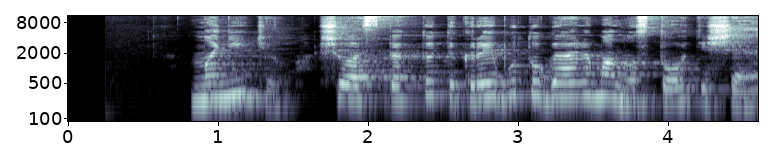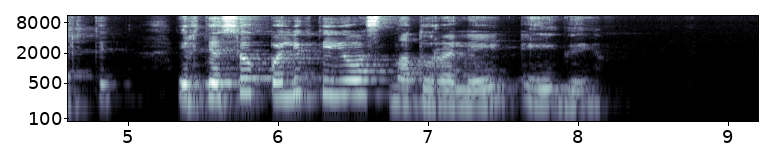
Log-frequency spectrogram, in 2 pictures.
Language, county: Lithuanian, Tauragė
